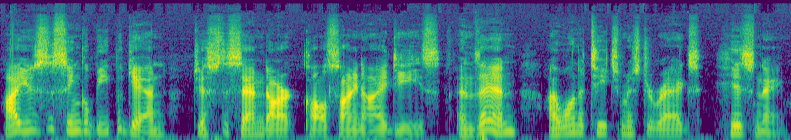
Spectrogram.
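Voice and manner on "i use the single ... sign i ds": ordinary talk, nothing marked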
